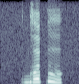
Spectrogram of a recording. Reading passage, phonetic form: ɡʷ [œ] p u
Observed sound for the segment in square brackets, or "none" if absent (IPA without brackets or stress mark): œ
